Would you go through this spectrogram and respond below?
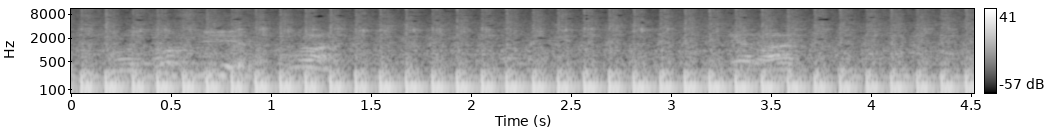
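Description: A cold motorcycle engine idles with a steady, rapid, rhythmic thumping pulse, close and loud throughout, while someone talks over it.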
